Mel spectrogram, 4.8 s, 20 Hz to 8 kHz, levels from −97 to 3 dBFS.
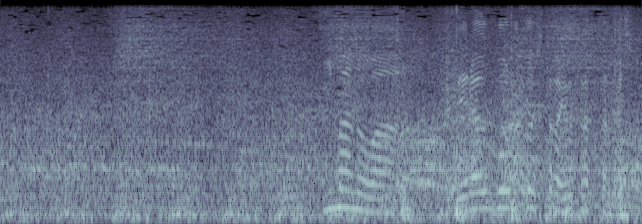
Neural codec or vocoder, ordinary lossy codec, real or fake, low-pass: none; none; real; 7.2 kHz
